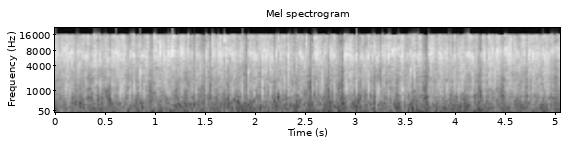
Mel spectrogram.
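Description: A blue rhinestone-covered plastic phone case, held in both hands, is scratched and tapped quickly with long nails. The result is a dense, continuous stream of bright, crackly clicks and scratches with almost no low end.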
